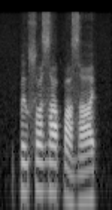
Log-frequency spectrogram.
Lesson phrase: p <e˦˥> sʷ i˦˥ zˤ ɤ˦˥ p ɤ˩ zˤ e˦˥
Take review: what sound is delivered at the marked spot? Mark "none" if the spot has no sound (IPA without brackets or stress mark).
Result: ɛ˦˥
